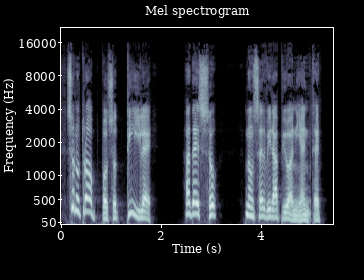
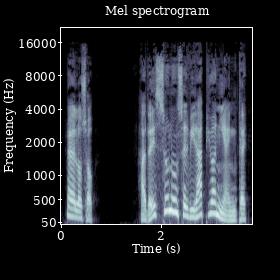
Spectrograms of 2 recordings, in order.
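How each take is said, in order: First: Higher, lightly voiced vain needle; self-pitying needle. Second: Mildly mocking echo of the needle; fingers mock needle. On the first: Broken needle laments to the fingers, self-pitying. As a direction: sigh it out as a fragile snob. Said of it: "disse l'ago". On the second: Fingers mockingly echo the broken needle. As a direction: lightly parrot its lament, wryly. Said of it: "pensarono le dita". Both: A narrator's reading.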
